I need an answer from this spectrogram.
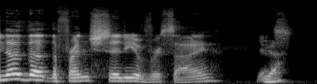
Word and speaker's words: Versailles: So you know the French city of Versailles. Yes. Yeah. We have one in Missouri as well, but they insist on pronouncing it Versailles.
